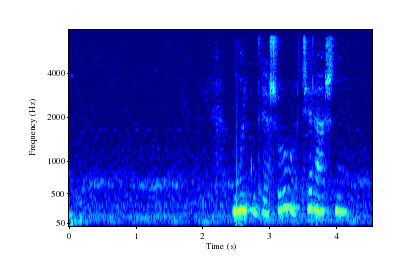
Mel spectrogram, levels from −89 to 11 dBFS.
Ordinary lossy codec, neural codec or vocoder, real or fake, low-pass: none; codec, 24 kHz, 0.9 kbps, WavTokenizer, medium speech release version 2; fake; 7.2 kHz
